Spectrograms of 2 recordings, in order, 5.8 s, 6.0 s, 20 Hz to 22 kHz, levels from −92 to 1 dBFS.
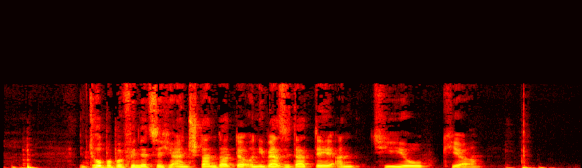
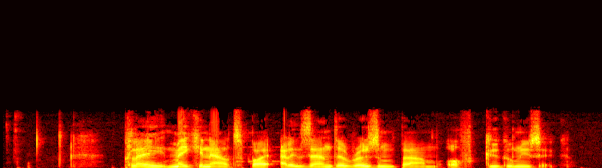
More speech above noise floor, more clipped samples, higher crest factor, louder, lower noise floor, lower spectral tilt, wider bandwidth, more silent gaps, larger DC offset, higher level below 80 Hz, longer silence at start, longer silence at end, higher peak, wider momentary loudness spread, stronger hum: about the same, 24 dB vs 25 dB; neither; about the same, 20 dB vs 20 dB; second, -25 LUFS vs -20 LUFS; about the same, -48 dBFS vs -45 dBFS; about the same, -5.5 dB/octave vs -4.5 dB/octave; first, 11.5 kHz vs 8 kHz; neither; neither; first, -48 dBFS vs -56 dBFS; second, 0.1 s vs 0.6 s; second, 0.35 s vs 0.5 s; second, -6 dBFS vs -2 dBFS; second, 17 LU vs 20 LU; neither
